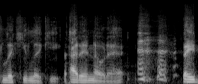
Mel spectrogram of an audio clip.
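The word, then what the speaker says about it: Likelike: highway come get me well it's pronounced licky licky i didn't know that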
